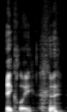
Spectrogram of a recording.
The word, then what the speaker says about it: ICLEI: ICLEI, pronounced as ICLEI, was really spelled I-C-L-E-I, is an international association of local governments that have made a commitment to sustainable development.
